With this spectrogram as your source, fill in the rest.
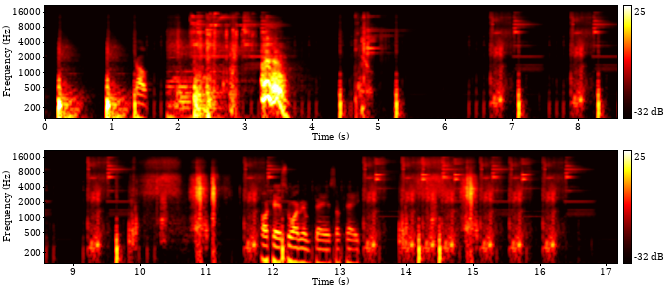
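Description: Game sound effects chime and jingle as coins and treasure are collected.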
